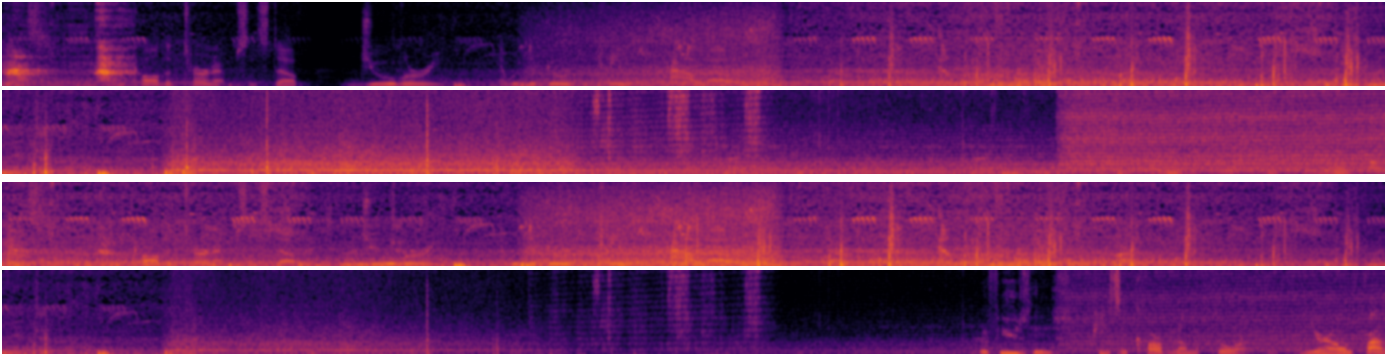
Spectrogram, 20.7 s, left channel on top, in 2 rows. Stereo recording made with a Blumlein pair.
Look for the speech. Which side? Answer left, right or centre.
right.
